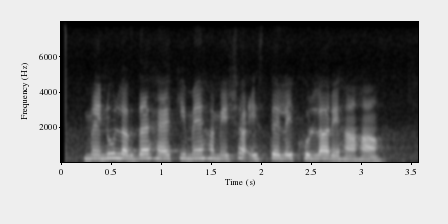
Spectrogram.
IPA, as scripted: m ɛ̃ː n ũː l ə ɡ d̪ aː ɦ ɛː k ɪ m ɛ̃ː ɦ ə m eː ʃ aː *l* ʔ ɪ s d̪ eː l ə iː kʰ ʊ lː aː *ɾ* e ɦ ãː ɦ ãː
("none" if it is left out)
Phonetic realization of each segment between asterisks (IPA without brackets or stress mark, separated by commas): none, ɾ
